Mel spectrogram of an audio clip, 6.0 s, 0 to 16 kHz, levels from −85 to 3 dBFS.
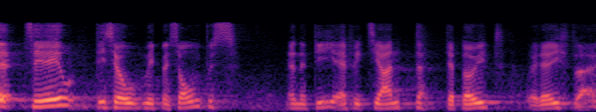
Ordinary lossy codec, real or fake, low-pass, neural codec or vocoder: none; fake; 7.2 kHz; codec, 16 kHz, 0.5 kbps, FunCodec, trained on Chinese and English, 25 frames a second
